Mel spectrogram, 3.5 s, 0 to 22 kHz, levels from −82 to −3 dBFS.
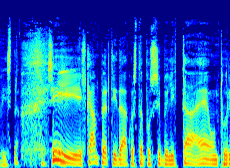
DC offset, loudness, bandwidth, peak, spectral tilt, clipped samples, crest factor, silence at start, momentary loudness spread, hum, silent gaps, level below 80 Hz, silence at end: under 0.1%; -23 LUFS; 14.5 kHz; -4 dBFS; -4.5 dB/octave; under 0.1%; 20 dB; 0 s; 8 LU; none; none; -52 dBFS; 0 s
